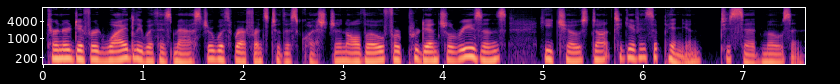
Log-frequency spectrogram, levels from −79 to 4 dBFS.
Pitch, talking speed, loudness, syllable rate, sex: 165 Hz, 195 wpm, -18 LUFS, 6.1 syllables/s, female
